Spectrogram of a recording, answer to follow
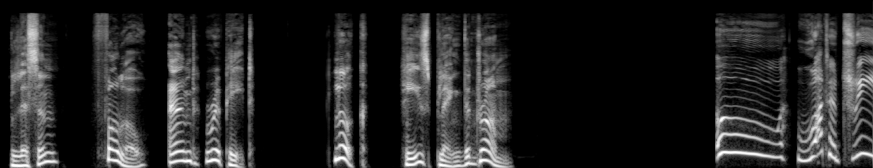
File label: Rhymes Reading Text; FSPE 1 Unit 5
